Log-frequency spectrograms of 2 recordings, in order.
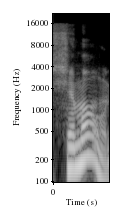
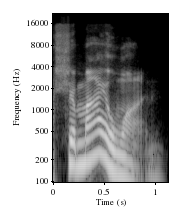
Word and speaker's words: Shimon: The original is tight. Shimon. That's it. Two syllables. So when you actually line up the Greek and Latin evidence, they don't support a sound like shamayawan. They consistently point back to Shimon and that limits how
